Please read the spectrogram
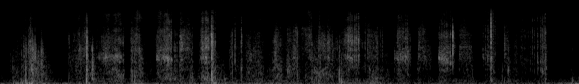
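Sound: scissors cutting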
